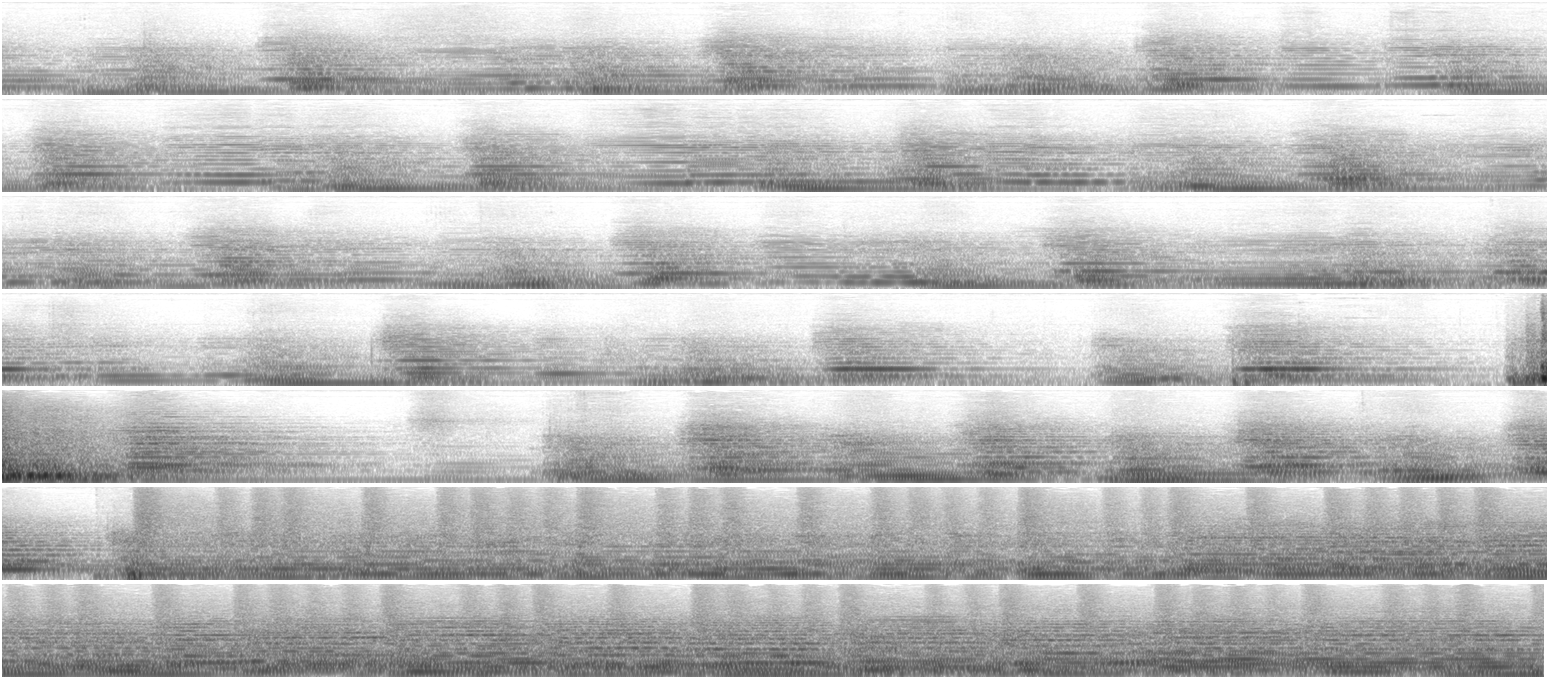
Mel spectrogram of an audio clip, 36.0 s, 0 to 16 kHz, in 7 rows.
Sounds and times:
Orchestra: 0.0s - 36.0s
Violin, fiddle: 0.0s - 36.0s.

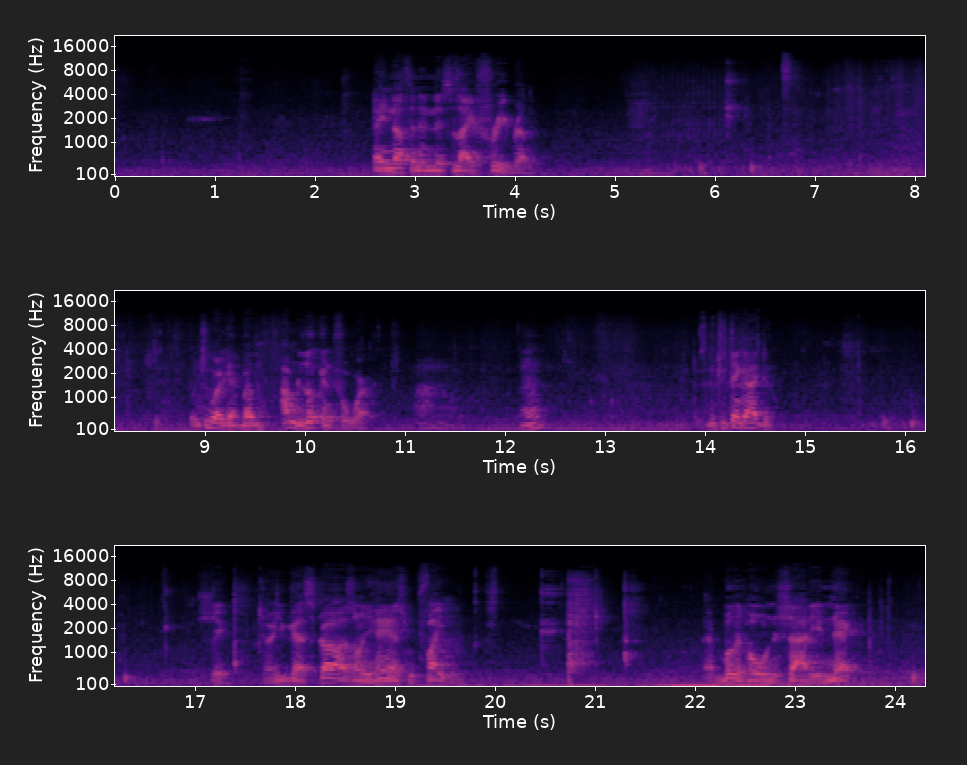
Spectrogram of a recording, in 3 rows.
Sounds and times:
Speech: 8.8s - 11.4s, 17.0s - 19.7s, 22.1s - 23.7s.

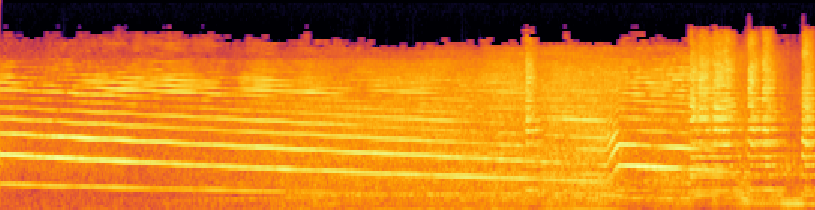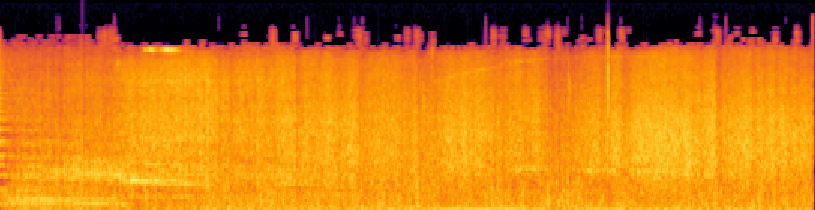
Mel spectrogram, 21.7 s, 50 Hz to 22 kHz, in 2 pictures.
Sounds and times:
Heavy engine (low frequency): 0.0s - 21.7s
Truck: 0.0s - 21.7s.

